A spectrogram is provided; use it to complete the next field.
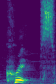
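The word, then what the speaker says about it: crêpes: I like how you say it. Crepes? Crepes. Am I just a total Utah girl? Crepes? That works too. I will say crepes for the rest of the show. Don't. Say it in a fancy way. No, it's okay. It feels more legit. It's just how they pronounce it in France.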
